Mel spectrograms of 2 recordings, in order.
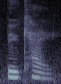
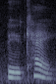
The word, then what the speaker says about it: bouquet: really great but yeah we don't pronounce the end letter there's a lot of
